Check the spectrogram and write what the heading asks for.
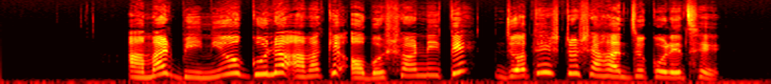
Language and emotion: Bengali, happy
